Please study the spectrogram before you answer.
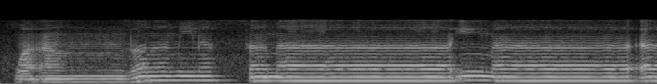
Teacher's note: Here there is an alif followed by an hamza, and the rule here is pronouncing it 5 beats. · Term: a very long mud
